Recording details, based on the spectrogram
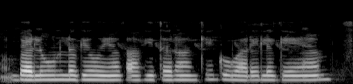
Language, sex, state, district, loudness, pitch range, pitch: Hindi, female, Chandigarh, Chandigarh, -19 LUFS, 205-215 Hz, 210 Hz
